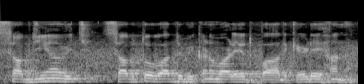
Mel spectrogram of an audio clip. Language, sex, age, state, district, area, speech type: Punjabi, male, 30-45, Punjab, Kapurthala, rural, read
